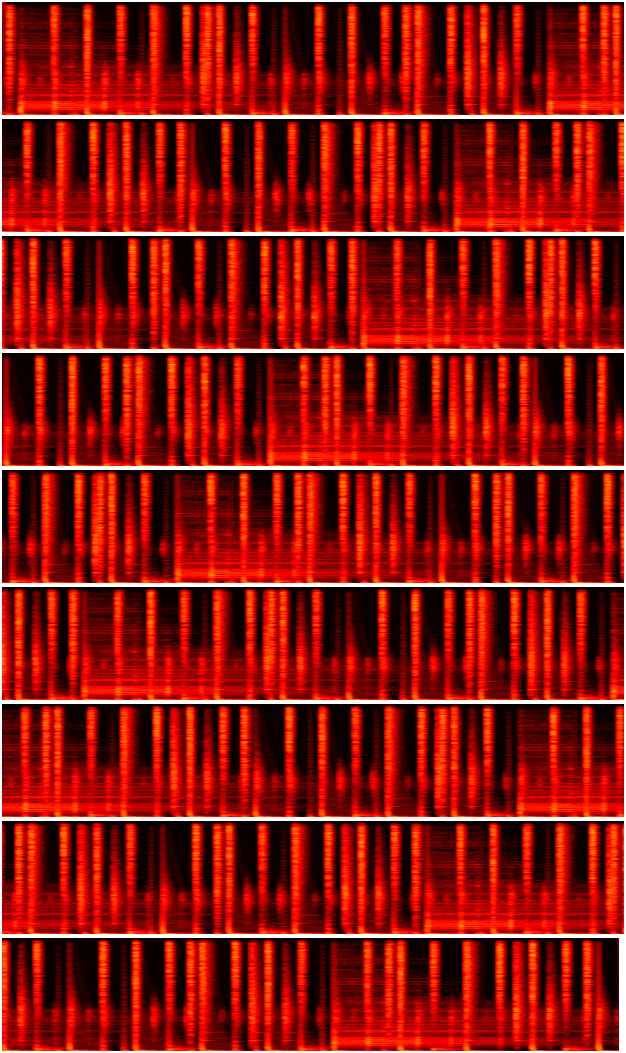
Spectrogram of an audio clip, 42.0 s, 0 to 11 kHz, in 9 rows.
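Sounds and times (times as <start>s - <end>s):
dub music: 0.0s - 41.9s.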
